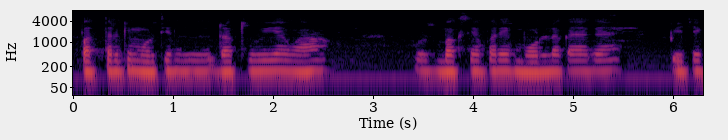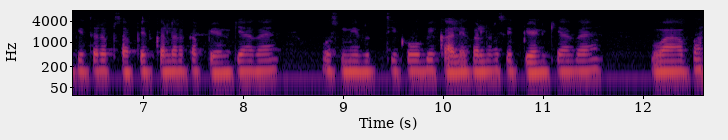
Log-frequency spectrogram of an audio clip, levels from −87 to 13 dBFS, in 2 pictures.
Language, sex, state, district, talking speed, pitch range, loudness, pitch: Hindi, male, Bihar, Araria, 180 wpm, 140-150 Hz, -42 LUFS, 145 Hz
